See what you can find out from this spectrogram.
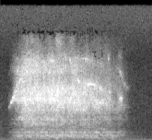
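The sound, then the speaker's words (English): A long, deep inhale through the nose during a guided belly-breathing exercise: a soft, steady airy hiss that runs smoothly for about two seconds, with no talk over it. “As deep into the belly as you can. And inhaling through the nose.”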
